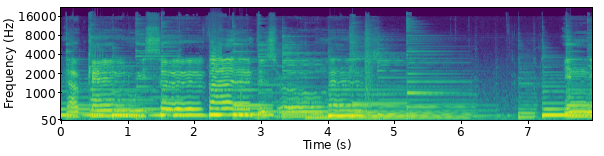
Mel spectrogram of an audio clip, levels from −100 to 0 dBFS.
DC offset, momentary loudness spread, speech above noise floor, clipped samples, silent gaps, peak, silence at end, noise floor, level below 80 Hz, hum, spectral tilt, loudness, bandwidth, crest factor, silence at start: under 0.1%; 16 LU; 24 dB; 0.4%; none; 0 dBFS; 0 s; -34 dBFS; -42 dBFS; none; -6.5 dB/octave; -10 LUFS; 11.5 kHz; 10 dB; 0 s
